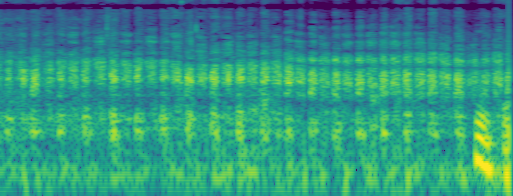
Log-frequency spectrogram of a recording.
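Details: East European Shepherd male puppy visiting a home, lying down indoors and panting fast and evenly at roughly four breaths per second; a person's voice cuts in at the very end.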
